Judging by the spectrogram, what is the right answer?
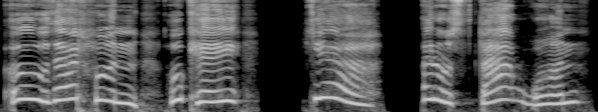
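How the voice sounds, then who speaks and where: A man's voice: extremely high pitch, lively intonation, takes it slowly, no room sound, studio quality, voice pushed up, full character voice. A man voicing a nervous woman who bluffs in a muddled, fake foreign accent, stammering and overeager, in an audiobook. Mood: flustered bluffing. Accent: fake, muddled, untraceable foreign. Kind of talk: first-person audiobook dialogue.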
